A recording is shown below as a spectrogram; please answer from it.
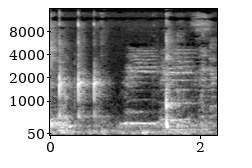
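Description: A few soft clicks and taps of small plastic chemistry-kit pieces being handled on a tabletop, with a brief faint murmur of a voice in the middle.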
